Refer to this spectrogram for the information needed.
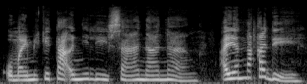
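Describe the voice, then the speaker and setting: A woman's voice: fairly high pitch, lively intonation, normal speed, fairly bright tone. A woman with an Ilocano Filipino accent playing a concerned adult mother in an audio drama. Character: concerned adult mother, Mara, worried about daughter.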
